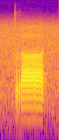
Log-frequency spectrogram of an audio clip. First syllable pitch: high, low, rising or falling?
falling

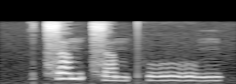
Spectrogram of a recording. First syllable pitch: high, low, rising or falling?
high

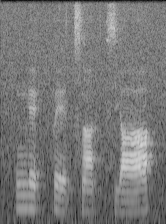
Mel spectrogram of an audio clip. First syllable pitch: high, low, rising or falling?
high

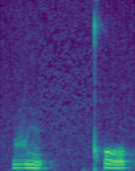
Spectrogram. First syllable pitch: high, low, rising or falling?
low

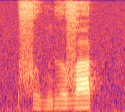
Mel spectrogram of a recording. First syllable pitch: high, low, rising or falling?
low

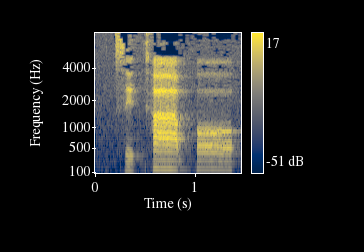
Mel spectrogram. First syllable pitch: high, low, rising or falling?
low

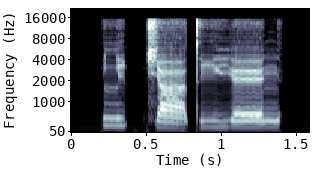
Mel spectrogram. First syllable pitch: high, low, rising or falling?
falling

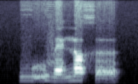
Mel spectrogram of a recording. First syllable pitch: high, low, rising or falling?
rising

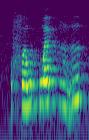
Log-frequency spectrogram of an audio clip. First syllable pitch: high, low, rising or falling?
rising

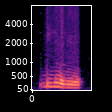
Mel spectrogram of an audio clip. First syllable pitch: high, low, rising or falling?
high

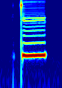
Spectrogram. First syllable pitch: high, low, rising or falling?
high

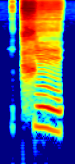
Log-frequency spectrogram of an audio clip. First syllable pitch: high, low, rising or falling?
falling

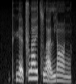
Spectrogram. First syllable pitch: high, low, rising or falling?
low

